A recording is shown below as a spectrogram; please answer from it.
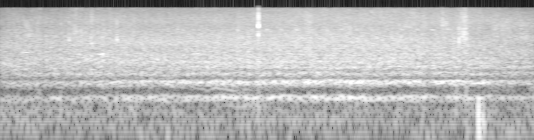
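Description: Many honey bees buzzing close by, a steady hum that slowly swells, with a soft low bump near the end.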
